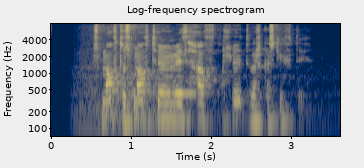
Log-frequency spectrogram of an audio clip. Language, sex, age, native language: Icelandic, male, 20-29, Icelandic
